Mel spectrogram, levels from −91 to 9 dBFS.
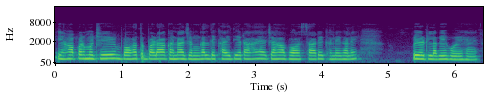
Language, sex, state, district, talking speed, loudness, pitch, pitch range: Hindi, female, Uttar Pradesh, Lalitpur, 185 wpm, -16 LUFS, 230 Hz, 220-235 Hz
